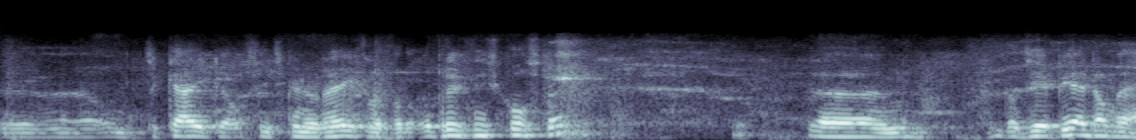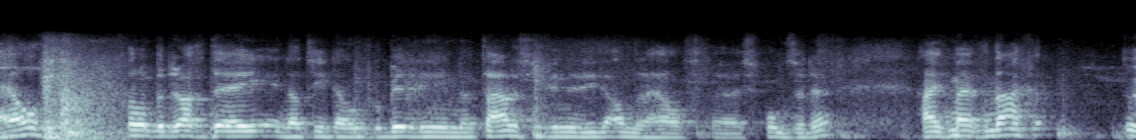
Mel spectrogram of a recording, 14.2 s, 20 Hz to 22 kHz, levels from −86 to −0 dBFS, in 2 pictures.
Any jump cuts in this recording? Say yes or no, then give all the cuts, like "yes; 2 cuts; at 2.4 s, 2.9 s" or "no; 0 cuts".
no; 0 cuts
